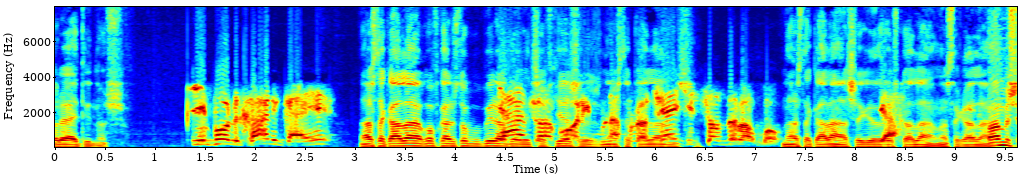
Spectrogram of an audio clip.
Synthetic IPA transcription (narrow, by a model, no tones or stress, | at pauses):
oɾeɐet̪inos | liponxaɾikɐe | nɐst̪ekɐlɐeɣo̞e̞fxɐɾis̬t̪o̞pupiɾɐt̪eeseçesɐsnsst̪eɾɐlɐçisond̪ɾomo̰nɐst̪ekɐlɐnɐseçet̪etoskɐlɐnɐst̪ekɐlɐpɐmes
